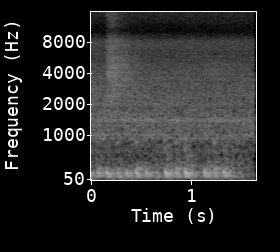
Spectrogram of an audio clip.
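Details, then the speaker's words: Fiat Strada shock absorber removed: dull low clunks, about seven in two seconds, as the rod is forced; play and a darkened wear area on the rod cause strong suspension noise. "desmontamos o amortecedor e Olha a folga que tá aqui ó conseguimos perceber aqui que essa área mais preta aqui é a área que teve um desgaste da AST e consequentemente gera esse barulho"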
